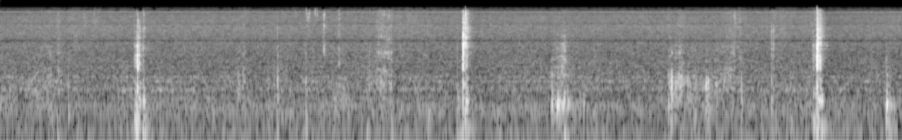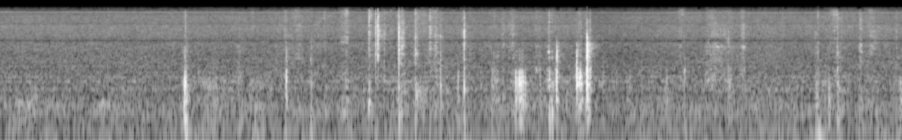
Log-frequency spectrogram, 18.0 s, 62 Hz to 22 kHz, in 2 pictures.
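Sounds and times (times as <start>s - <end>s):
soft rustling of cards: 0.3s - 1.6s, 2.3s - 4.8s, 6.6s - 8.3s, 10.8s - 18.0s
cards snapping: 11.9s - 15.0s.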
